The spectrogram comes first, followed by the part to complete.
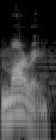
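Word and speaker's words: Mare Lamentorum: Much like the phantoms you encountered in I thought this was May, but it's not. It's Mari. It's pronounced Mari in Mari Lamtorum and the recreated Amu Amaroth.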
